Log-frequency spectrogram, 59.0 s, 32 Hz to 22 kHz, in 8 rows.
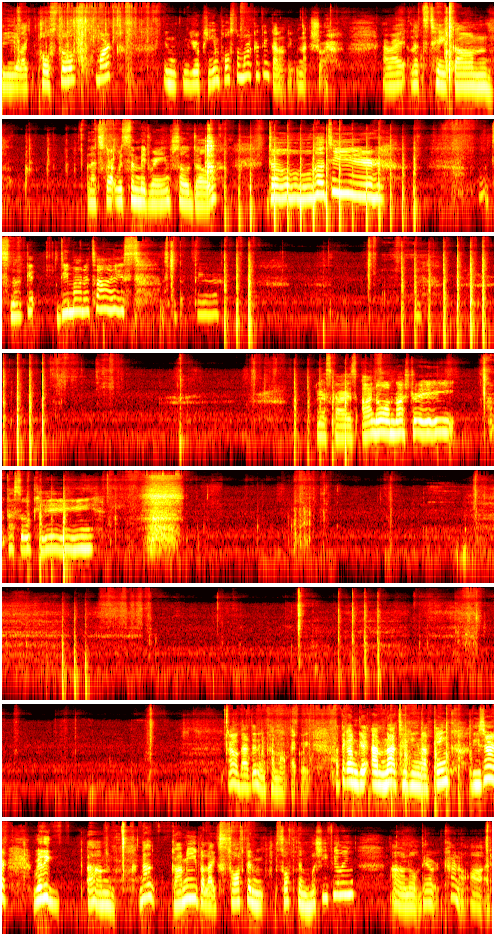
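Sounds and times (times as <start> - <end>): soft paper rustle: 0.1 - 2.4, 22.8 - 24.1.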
